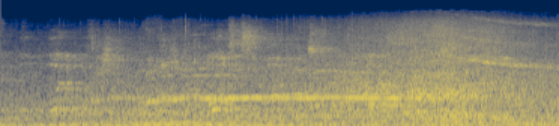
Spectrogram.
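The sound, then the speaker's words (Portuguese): A Formula E electric race car whizzes by at the first São Paulo E-Prix at the Sambódromo, with a rising then falling high-pitched whine, followed by another fainter pass, over a constant roar of crowd noise and murmuring voices. “Agora vai passar o Van Dorn.”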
